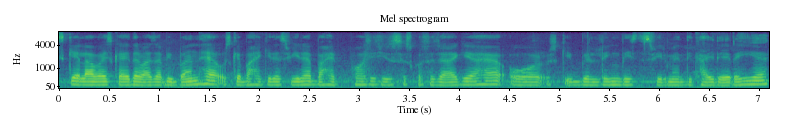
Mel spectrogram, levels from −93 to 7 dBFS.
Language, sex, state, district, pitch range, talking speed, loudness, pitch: Hindi, male, Delhi, New Delhi, 120-130 Hz, 270 wpm, -18 LUFS, 125 Hz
